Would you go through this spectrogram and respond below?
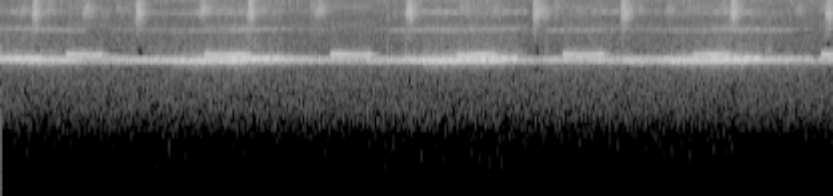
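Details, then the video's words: Crickets chirping in grass on a warm summer night in Bulgaria, recorded with a surround microphone: a steady high trill with short brighter pulses stepping slightly up and down, plus faint higher clicks from several callers. "Crickets Chirping at Night"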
